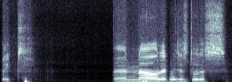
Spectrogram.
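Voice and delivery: ordinary talk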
